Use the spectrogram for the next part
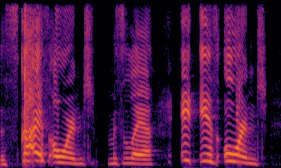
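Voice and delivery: mock stubborn, insistent, utterly convinced child voice. Retelling what kids say to a teacher: imitating kids insisting with conviction. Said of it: "they'll say it with so much conviction".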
